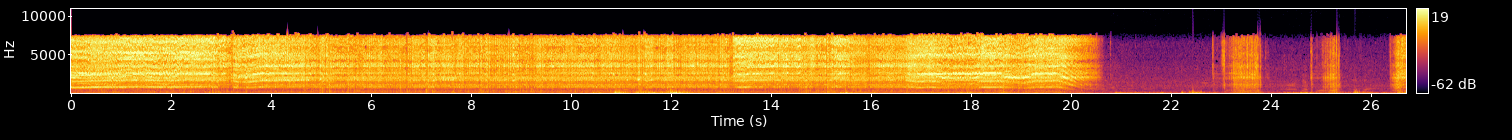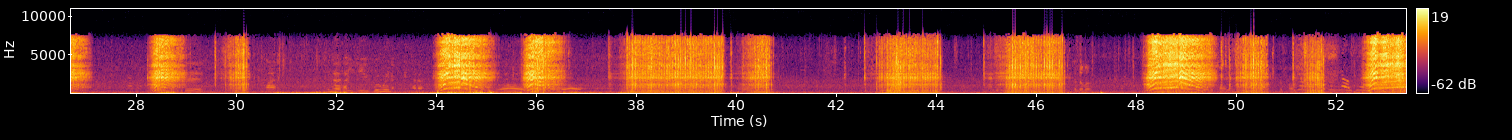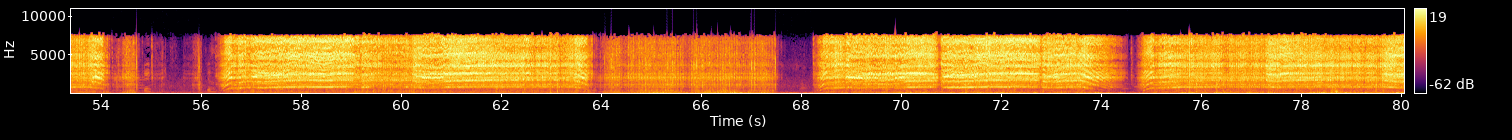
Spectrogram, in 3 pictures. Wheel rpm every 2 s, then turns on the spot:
200, 220, 230, 230, 230, 240, 230, 230, 220, 200, 10, 10, 10, 10, 10, 0, 0, 40, 20, 30, 10, 20, 20, 10, 50, 10, 110, 30, 130, 220, 220, 190, 40, 40, 140, 210, 200, 110, 230, 230.
22-24 38-48 54-56 64-68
